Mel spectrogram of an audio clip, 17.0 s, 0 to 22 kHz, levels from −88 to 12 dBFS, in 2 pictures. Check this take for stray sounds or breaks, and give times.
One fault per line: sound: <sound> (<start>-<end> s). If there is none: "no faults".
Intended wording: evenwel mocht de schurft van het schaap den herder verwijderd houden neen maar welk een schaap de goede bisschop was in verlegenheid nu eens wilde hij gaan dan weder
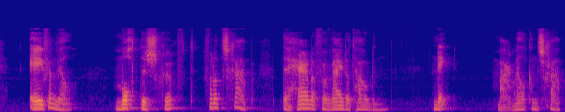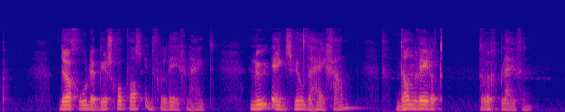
no faults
